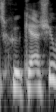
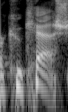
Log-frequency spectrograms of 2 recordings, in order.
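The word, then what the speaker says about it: Kukës: Now, they play out of the city of, I'm going to pronounce it Kukes or Kukesh. It's K-U-K-E-S.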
